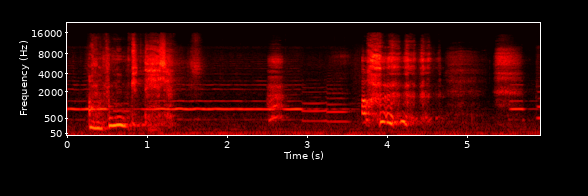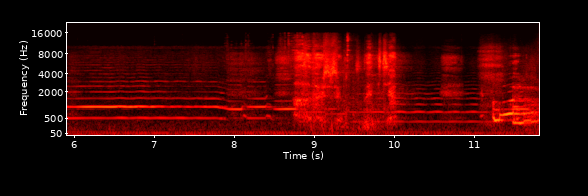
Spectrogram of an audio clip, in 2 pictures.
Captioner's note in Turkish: Ağlama Sesleri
